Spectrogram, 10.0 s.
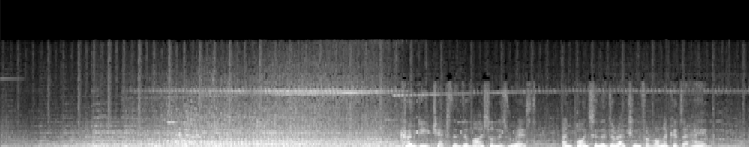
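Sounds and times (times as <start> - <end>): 
hover vehicle engine roar: 0.6 - 7.6
two huge overhead rotors of a hover vehicle revolving: 1.3 - 7.2
speech: 5.4 - 9.6.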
